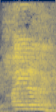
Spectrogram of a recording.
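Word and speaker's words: Π: 자, 중복 순열은 이제 어떻게 표현을 하면은 자, 이렇게 파이라는 기호를 써요. 이거 이제 파이라고 읽어요. 파이.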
